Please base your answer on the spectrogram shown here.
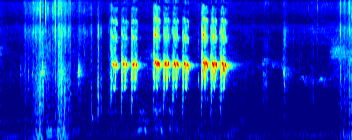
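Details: Greater green leafbird song with learned kingfisher-style insertions, played to prompt other leafbirds to sing: low rumbling handling noise first, then clusters of short, sharp notes repeated rapidly in three quick bursts.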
